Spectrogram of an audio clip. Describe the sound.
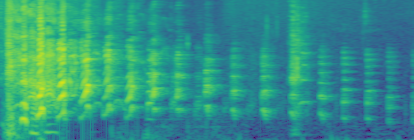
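A person does a saliva-filled cartoon duck voice impression, sputtering a fast string of raspy, quacking syllables, loud at first and gradually tapering off.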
